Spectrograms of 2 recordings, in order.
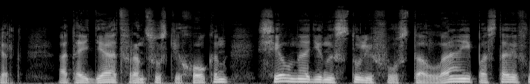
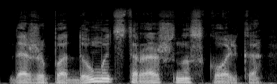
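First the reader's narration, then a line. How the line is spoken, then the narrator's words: Gloomy. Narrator (Russian): мрачно произнес Ричард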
